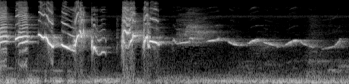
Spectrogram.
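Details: Oriental magpie-robin (kacer) training song to stimulate silent or stressed birds: loud rapid jumbled whistles and harsh notes, then a long thin wavering whistle rising and falling.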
